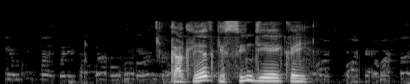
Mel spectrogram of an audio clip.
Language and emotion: Russian, positive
